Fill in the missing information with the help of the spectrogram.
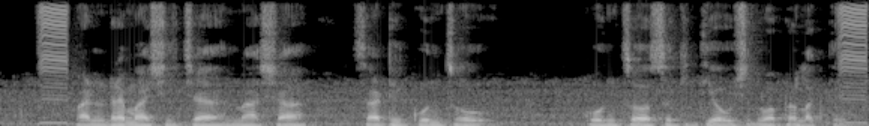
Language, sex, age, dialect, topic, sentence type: Marathi, male, 36-40, Varhadi, agriculture, question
